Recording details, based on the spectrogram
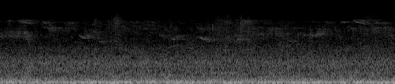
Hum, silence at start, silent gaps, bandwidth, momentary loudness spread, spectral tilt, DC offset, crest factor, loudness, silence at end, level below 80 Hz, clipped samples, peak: none; 0 s; none; 11.5 kHz; 2 LU; -6 dB/octave; under 0.1%; 12 dB; -34 LUFS; 0 s; -38 dBFS; under 0.1%; -20 dBFS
